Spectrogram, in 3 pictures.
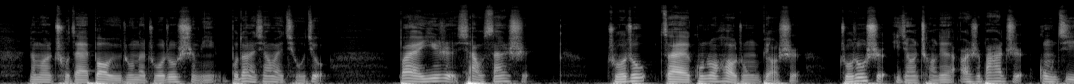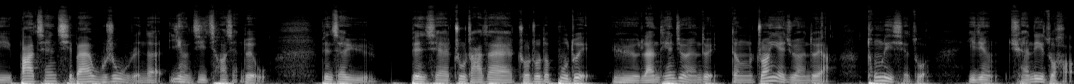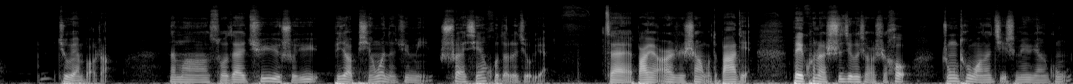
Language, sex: Chinese, male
